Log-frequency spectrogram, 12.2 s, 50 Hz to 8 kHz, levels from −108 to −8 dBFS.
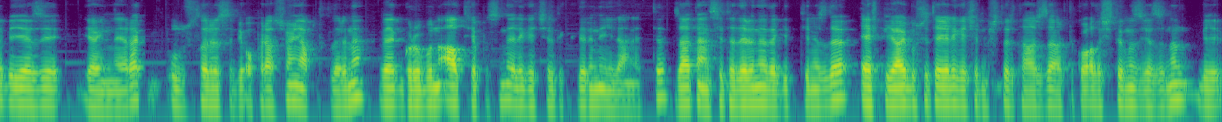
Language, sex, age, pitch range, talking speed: Turkish, male, 30-49, 95-110 Hz, 140 wpm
